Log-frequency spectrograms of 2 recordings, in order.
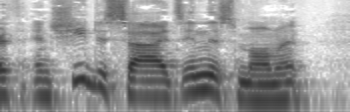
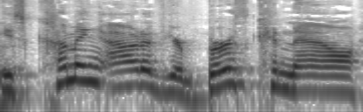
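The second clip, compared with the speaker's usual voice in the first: higher, heated re-enacted scolding; retold yelling; 5 semitones higher than usual. Husband scolding wife on hold during birth, retold yelling. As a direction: imitate arguing in exasperation. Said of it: "I'm yelling at her".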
